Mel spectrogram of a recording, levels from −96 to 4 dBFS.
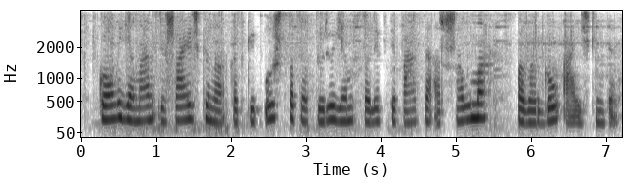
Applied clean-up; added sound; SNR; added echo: neural mask model RNNoise.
